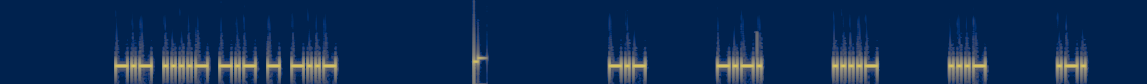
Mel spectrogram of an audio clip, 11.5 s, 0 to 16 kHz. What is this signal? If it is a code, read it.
Morse code, heard as a keyed tone, about 30 wpm, spaced as for 15 wpm, 700 Hz. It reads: K4KTX KC4VR
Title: USA Call Signs - 5 Characters - 6x Character Spacing - 30wpm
